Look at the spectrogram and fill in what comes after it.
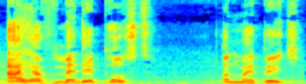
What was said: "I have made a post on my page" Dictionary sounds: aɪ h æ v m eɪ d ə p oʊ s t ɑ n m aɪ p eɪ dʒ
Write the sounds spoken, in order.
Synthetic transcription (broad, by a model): aɪ h æ v m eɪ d ə p oʊ s t ɑ n m aɪ p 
